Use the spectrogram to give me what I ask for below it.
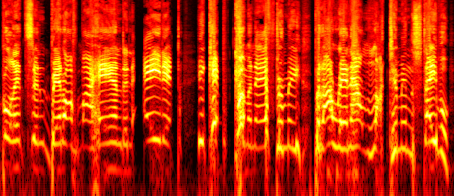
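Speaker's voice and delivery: high, loud, urgent elf voice; angry growl. Acted. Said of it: "Crandall growled".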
